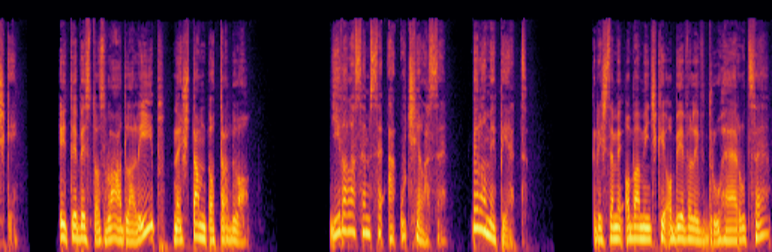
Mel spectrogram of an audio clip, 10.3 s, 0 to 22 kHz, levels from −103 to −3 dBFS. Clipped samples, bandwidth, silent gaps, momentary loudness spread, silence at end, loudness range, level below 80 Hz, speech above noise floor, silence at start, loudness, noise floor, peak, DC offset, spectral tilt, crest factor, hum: under 0.1%; 16.5 kHz; 0.40-0.75 s, 3.71-4.33 s, 7.39-7.90 s; 10 LU; 0.05 s; 4 LU; -44 dBFS; over 74 dB; 0 s; -17 LUFS; under -90 dBFS; -4 dBFS; under 0.1%; -6 dB/octave; 14 dB; none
